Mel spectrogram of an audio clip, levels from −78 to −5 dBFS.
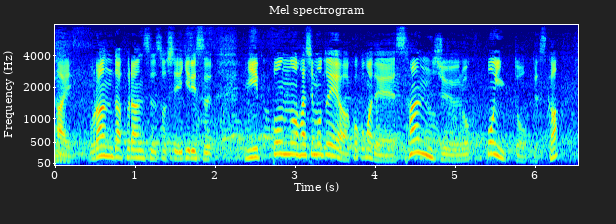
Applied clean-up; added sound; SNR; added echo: none; none; none; none.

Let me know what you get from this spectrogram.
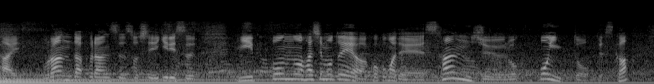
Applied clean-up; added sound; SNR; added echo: none; Bass guitar; 3 dB; none.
